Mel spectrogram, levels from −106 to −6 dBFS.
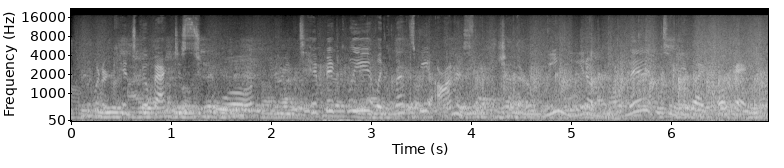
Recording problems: chatter from many people; very loud; throughout; 1 dB above the speech

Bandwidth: 17 kHz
